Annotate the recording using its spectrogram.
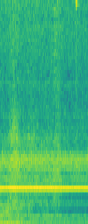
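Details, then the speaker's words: Weber test during a head-to-toe exam, fork struck and placed at center of head: steady faint ringing tuning fork tone over low room hum; heard equally in both ears, no lateralization. "I'm going to use this tuning fork. I'm going to hit it and I'm going to put it at the center of your head. You just let me know if you hear the sound equally in both ears or more on one side than"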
